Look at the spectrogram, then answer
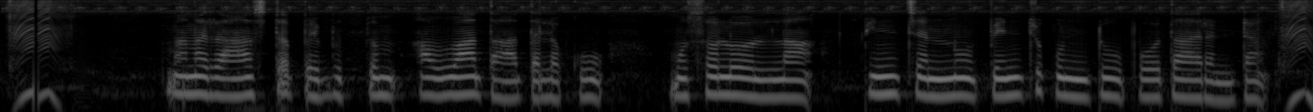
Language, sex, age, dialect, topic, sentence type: Telugu, female, 31-35, Southern, banking, statement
